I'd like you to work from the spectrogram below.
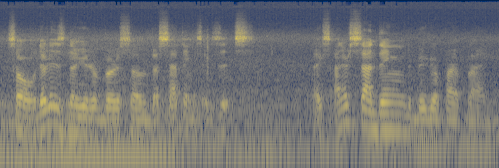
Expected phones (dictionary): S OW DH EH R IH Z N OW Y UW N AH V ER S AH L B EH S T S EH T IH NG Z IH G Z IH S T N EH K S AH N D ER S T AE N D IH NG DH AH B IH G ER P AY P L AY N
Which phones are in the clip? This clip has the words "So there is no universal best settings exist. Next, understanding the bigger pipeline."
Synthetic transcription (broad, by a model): S OW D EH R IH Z N OW Y UW N AH V ER S AH L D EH T S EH T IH NG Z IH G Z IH S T L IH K S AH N D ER S T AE N D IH NG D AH B IH G ER P AY P L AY N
